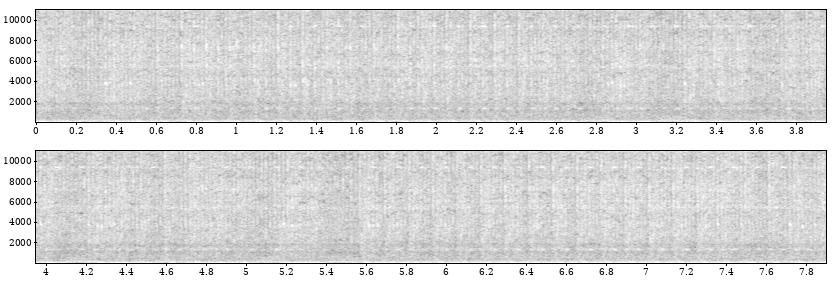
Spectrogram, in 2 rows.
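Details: Caterpillar C13 heavy diesel idling with valve cover off during an injector cut-out test, rough uneven beat near two per second with weak dropping pulses, heavy smoke; misfiring cylinder suspected from a bad injector or rocker arm problem, not confirmed.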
